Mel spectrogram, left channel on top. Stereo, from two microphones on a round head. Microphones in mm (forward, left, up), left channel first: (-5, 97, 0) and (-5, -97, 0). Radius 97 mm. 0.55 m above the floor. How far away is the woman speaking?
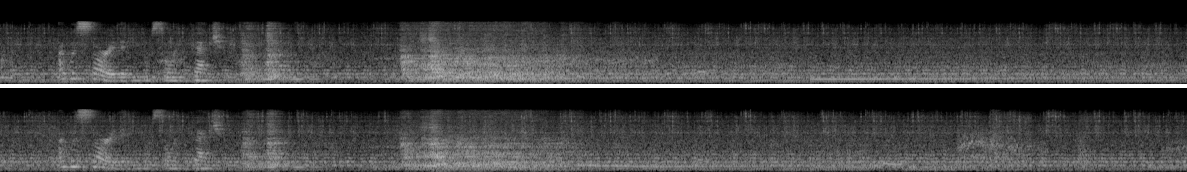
About 2 m.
